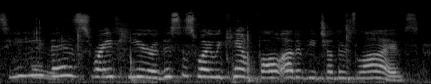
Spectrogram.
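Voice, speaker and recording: A woman's voice: very high voice, measured pace. A woman playing an emotional, insistent wife and close friend in a sitcom script table read. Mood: earnest, pleading. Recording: clearly noisy room recording.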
